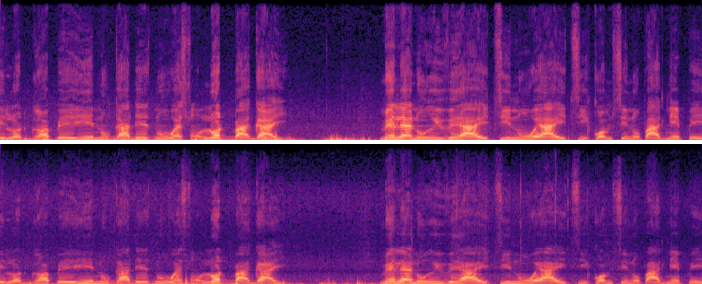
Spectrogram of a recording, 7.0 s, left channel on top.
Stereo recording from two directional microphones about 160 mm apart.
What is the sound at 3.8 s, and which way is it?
Speech, 20° left (ahead or behind).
